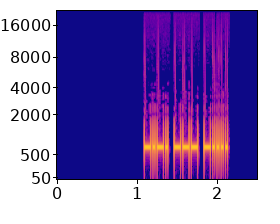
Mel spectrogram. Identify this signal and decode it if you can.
Morse code, heard as a keyed tone, about 44 wpm, 700 Hz. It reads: CO6
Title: Callsign Prefixes for Top 100 DXCC - 45wpm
